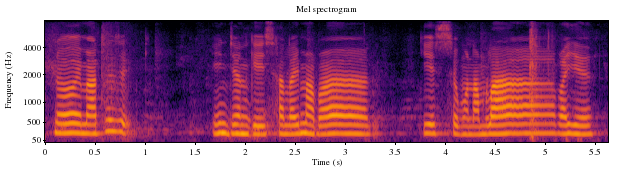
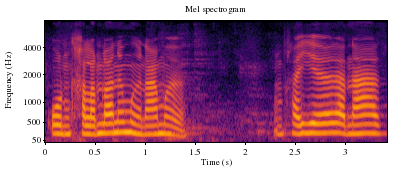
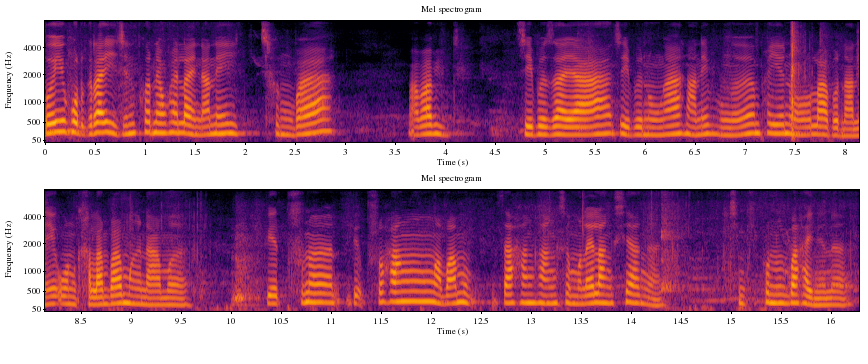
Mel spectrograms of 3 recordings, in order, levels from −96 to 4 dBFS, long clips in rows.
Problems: none marked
